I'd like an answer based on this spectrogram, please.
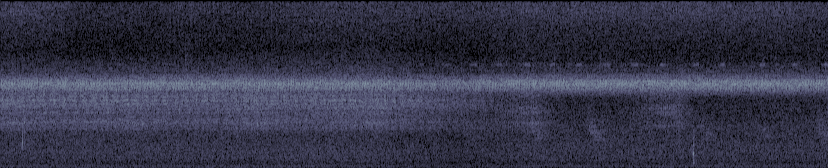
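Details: Loud summer cicadas give a continuous, even, shrill drone that never pauses, with one short bird note near the end over soft outdoor ambience.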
